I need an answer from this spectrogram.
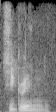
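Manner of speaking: plain reading voice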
